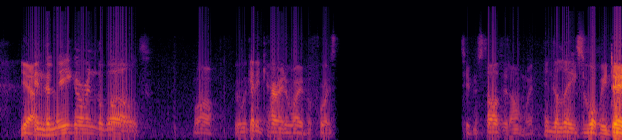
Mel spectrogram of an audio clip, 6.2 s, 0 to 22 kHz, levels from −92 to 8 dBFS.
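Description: Throughout, a block size mismatch (truncated) discards each block's tail, giving a 100 Hz buzz and speech running 1.07 times fast with its timbre intact, which fits 512-sample blocks. A spectrogram shows evenly spaced vertical lines every 10 ms.

From 1.91 s, just after "or in the world", the input drops by about 13 dB and the automatic gain rises to compensate. Voice and room noise swell together, and the waveform envelope climbs gradually to the end.

From 3.33 s to 4.63 s, a call audio freeze appears, likely from delayed packets emptying the jitter buffer. The last sound trails off into about 1.34 s of silence, a flat waveform and blank spectrogram, before speech resumes with nothing lost.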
